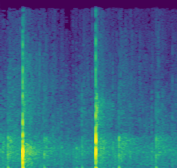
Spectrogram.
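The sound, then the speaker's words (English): A handful of sharp, scattered claps from an audience: two loud cracks stand out, with a few fainter claps spaced unevenly between them, and no talking. “Can I get some clapping on that?”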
